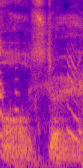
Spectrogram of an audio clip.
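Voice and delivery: mocking voiceless demon announcer; hammed-up demon reading an ad tagline; demonic insurance salesman. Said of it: "like a character from Little Nicky".

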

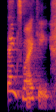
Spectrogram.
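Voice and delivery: high, soft, laughing thank-you; laughing ironic thanks. Real, not acted. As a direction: toss off a wry, laughing thanks to the ex.

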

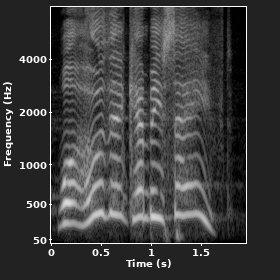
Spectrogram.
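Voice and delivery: high, slow, incredulous cry; astonished disciples. Retold or imitated. Disciples asking Jesus in disbelief, high astonished voice. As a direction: gasp it out like a stunned disciple. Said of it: "they said".

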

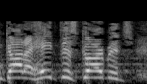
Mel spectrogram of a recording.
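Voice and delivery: high, slow cry of anger to God; angry prayer. Retold or imitated. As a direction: vent it loudly in retold frustration. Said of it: "I was getting angry".

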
